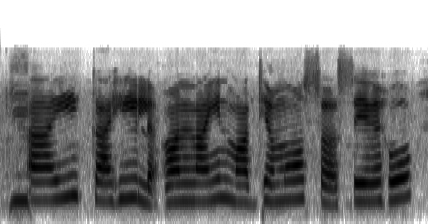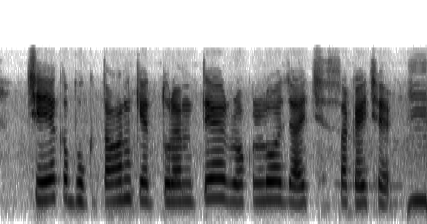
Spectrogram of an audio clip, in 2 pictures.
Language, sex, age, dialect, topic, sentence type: Maithili, female, 18-24, Angika, banking, statement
